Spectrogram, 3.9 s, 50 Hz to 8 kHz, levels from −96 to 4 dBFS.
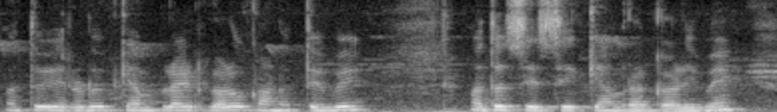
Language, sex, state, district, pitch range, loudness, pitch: Kannada, female, Karnataka, Koppal, 205-230 Hz, -17 LUFS, 225 Hz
